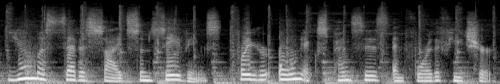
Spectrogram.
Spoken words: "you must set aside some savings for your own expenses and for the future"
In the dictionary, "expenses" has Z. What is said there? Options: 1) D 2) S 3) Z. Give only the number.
3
